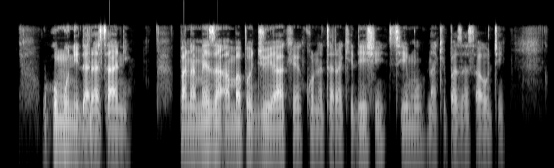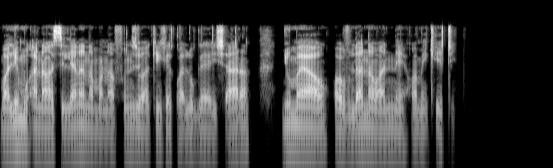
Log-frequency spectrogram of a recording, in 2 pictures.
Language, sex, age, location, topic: Swahili, male, 25-35, Nairobi, education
